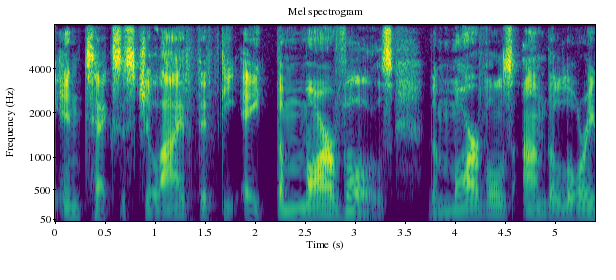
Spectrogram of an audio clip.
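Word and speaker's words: Marvells: on the win label as the Marvels v-e-l-l-s this one he's kind of pronounced it like the Marvels it's the Marvels and then they also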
